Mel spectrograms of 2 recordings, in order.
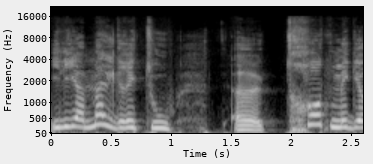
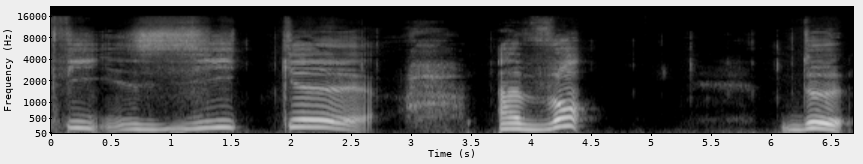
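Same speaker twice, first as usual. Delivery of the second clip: drawn-out syllables, long gaps; typing aloud; 3 dB quieter, much slower than usual. Real, not acted. Vlogger typing on a mini keyboard, halting dictation. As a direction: spell it out slowly as you type.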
